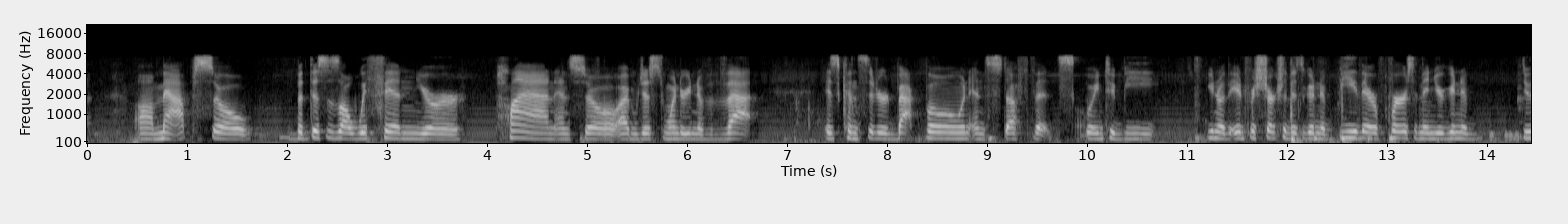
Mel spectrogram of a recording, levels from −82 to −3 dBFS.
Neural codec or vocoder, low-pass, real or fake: none; 7.2 kHz; real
